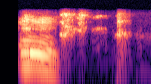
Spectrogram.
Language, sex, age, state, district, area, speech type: Manipuri, male, 30-45, Manipur, Kangpokpi, urban, conversation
